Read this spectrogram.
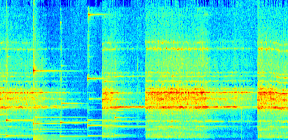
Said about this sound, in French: Après-midi, le téléphone sonne.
